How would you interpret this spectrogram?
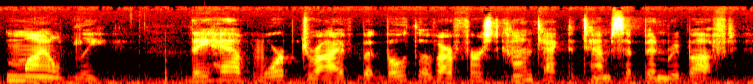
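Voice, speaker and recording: A woman's voice: deep voice, unhurried, rough recording. A woman playing a stern, no-nonsense starship captain in a science fiction audio drama, with clipped, formal authority. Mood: formal, measured. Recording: steady background ambient noise.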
